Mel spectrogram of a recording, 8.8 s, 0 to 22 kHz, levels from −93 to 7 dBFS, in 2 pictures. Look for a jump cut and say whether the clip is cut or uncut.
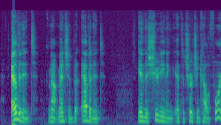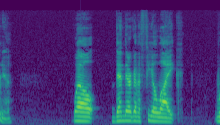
uncut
